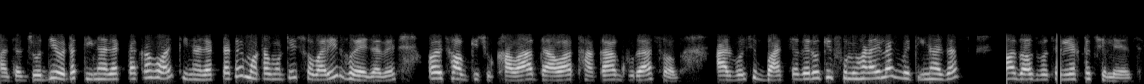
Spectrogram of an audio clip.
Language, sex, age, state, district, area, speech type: Bengali, female, 18-30, West Bengal, Jhargram, rural, conversation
